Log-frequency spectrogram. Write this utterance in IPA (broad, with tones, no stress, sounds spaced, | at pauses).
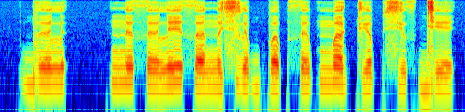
b ɘ˦ l | n ɘ˦ θ ɘ˨ l e˦ θ ɜ˨ n ə˨ sʲ l ə˦˨ b p ɜ˨ p θ ɘ˦ p m ɜ˦ kʲ ɜ˨˦ p sʲ u˨ θ dʲ e˦˨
